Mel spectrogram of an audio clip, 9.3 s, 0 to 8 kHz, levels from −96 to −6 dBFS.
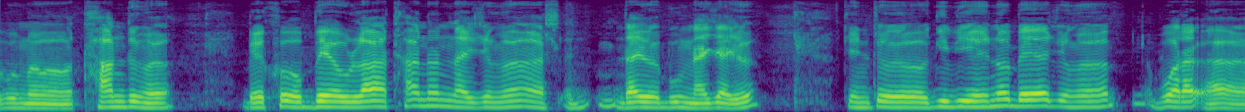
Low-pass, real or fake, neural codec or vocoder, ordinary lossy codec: none; fake; codec, 16 kHz, 16 kbps, FreqCodec, larger model; none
